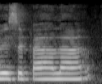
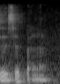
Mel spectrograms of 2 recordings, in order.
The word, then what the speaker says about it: Isabella: Hello, Isabella. Oh, yes, Isabella. Sorry, I just wondered if it was Isabel, but it's Isabella.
